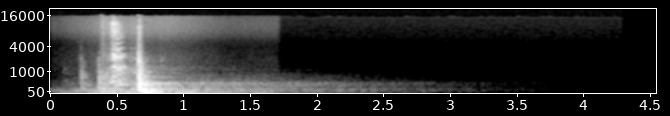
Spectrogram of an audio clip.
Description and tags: Faint squeak as a piano pedal moves back up to its standard position. Bass as the pedal hits the wood, then faint detuned high string reverberations can be heard. Church-esque organic reverb.
100+ year old upright piano, microphone placed directly inside. (Sample 4 of 4)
